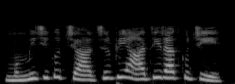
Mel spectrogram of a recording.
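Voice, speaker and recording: A woman plays a put-upon young daughter-in-law in a storybook tale, grumbling and exasperated in a fairly high voice. The recording is close, dry and a little dull. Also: expressive, normal speed, no room sound.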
